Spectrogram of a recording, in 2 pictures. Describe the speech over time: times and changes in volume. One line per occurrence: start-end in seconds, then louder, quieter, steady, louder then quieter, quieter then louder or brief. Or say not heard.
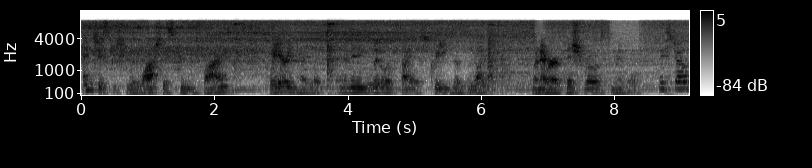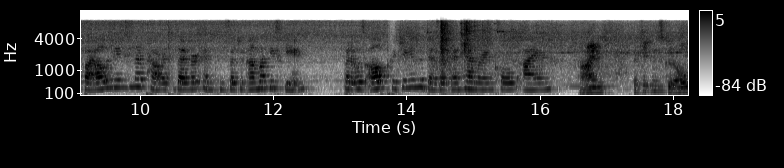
0.0-18.1 steady.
